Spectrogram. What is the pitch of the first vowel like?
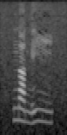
low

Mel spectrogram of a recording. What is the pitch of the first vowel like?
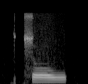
high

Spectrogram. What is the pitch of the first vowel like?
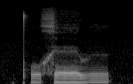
low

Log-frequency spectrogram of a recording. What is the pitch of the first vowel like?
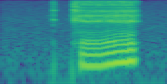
rising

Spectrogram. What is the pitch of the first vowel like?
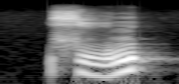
low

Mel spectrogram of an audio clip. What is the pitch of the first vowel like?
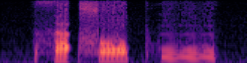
high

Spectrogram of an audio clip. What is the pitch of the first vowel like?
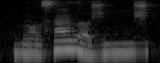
low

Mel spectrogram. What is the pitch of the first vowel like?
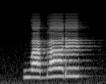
low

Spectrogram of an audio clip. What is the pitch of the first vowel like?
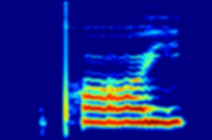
high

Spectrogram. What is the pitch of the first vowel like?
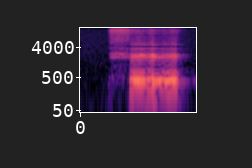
low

